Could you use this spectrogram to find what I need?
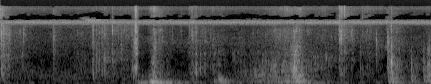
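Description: A kayak scrapes and thumps on gravel.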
